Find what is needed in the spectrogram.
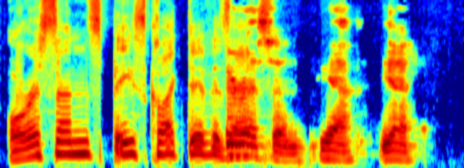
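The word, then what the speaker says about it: Øresund: know, explorational group and you're doing is it pronounced Orrison Space Collective.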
